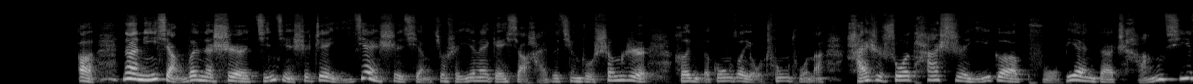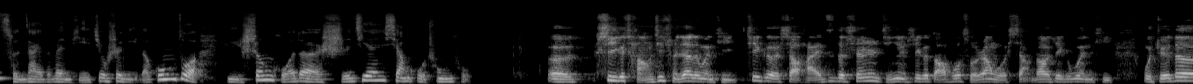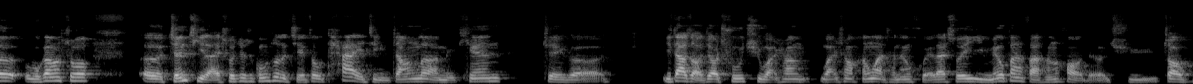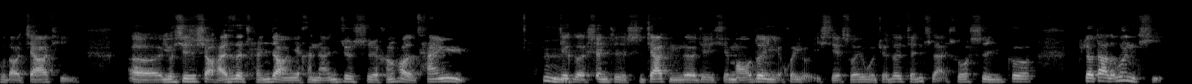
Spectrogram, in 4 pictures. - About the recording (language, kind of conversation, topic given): Chinese, advice, 工作和生活时间总是冲突，我该怎么安排才能兼顾两者？
- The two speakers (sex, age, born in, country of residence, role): male, 35-39, China, Canada, user; male, 45-49, China, United States, advisor
- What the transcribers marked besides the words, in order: tapping; teeth sucking; other background noise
